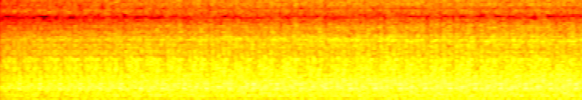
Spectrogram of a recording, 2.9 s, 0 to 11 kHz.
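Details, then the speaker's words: 1953 Pontiac straight-eight, first run since 1971, on partial choke: fast even idle, slightly hissy top end, no knocks or misses; normal idle, rust blowing out of exhaust. "Is this thing, I got it choked a little bit, but they can idle."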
